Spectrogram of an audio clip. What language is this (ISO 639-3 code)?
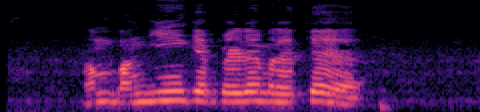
ssi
